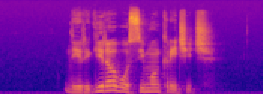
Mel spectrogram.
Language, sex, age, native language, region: Slovenian, male, 18-29, Slovenian, Gorenjska region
